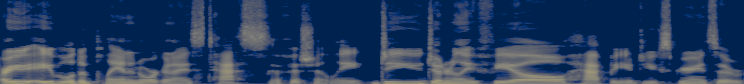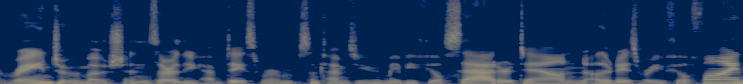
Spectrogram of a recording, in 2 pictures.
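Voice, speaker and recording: In an American accent, a woman speaks at a fairly quick pace with a fairly low pitch and a bright, sharp tone. Her intonation is fairly even, and the recording is very clean with a silent background. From northern Kentucky, US. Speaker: school mental health counselor. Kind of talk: interview conversation.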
